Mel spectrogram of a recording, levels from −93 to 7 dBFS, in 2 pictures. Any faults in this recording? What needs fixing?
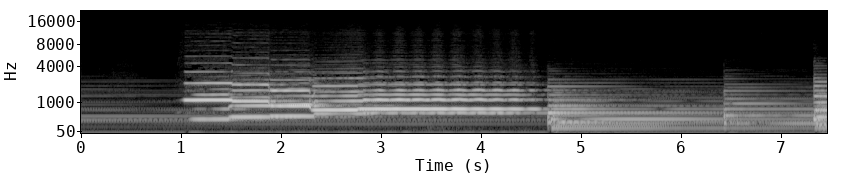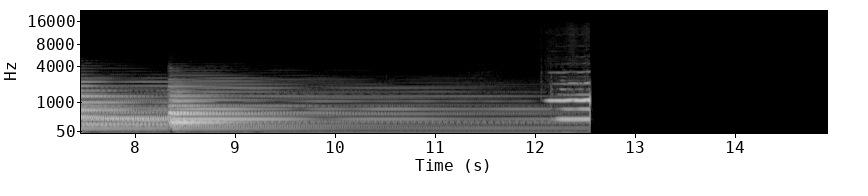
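At 12.55 s the audio just stops dead, and from there to the end of the clip it's silence, not even a trace of room tone underneath. That's a classic audio dropout to silence: the input was likely lost, say a device disconnecting, a link failing or a mute getting hit, while the recorder carried on writing silence. Whatever happened during those last couple of seconds is gone. Lock down cables and connections and keep an eye on input meters while recording.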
